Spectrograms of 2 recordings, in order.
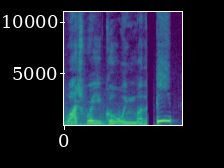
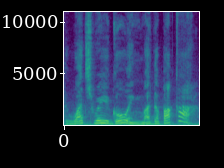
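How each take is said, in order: First: It is said in a Western accent. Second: It is said in a Filipino accent.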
